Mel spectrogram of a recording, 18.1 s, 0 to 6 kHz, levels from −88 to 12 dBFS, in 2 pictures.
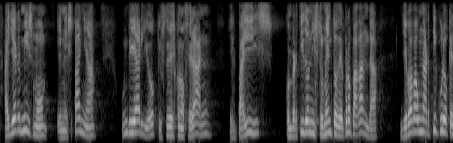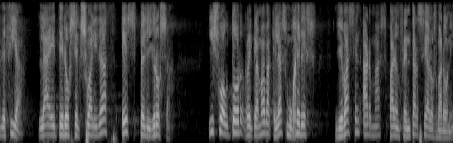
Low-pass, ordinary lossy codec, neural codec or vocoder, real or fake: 5.4 kHz; none; none; real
